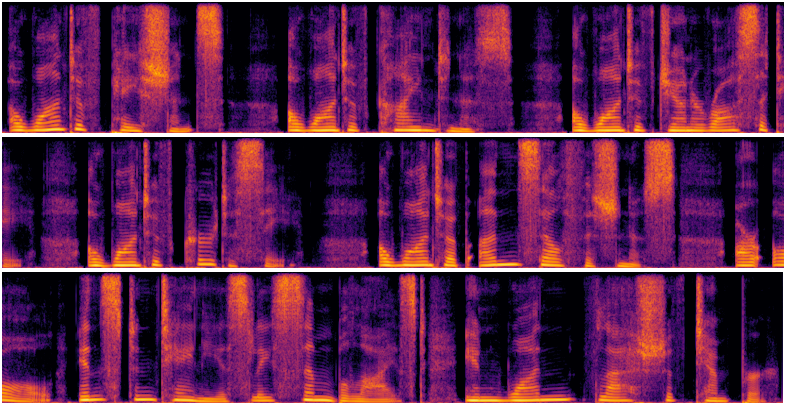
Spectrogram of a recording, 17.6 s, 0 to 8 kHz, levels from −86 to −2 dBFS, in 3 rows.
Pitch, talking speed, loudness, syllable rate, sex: 185 Hz, 100 wpm, -19 LUFS, 3.5 syllables/s, female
